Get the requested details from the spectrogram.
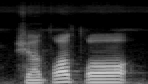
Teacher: دونوں کو موٹا پڑھیں گے، ایسے نہیں کہ ایک موٹا ہو جائے دوسرا باریک ہو جائے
